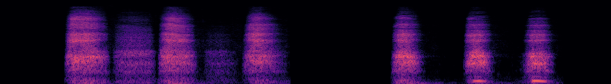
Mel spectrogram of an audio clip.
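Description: Heavy, rasping panting of a man and his dogs on the silent Antarctic ice, pushing toward a summit in short stages: loud breathy gasps in a quick run of about five, a pause, then three more.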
